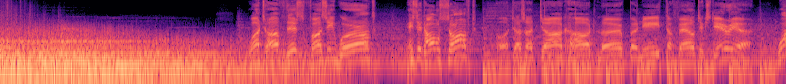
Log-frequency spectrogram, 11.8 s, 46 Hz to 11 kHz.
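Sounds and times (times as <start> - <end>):
bomb detonation sound effect: 0.0 - 5.4
speech: 3.9 - 11.7.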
